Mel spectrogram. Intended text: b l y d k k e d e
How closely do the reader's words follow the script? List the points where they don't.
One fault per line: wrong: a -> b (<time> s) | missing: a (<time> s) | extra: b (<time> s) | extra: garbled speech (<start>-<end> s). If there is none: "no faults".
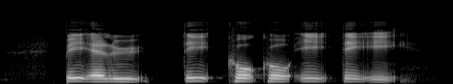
no faults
